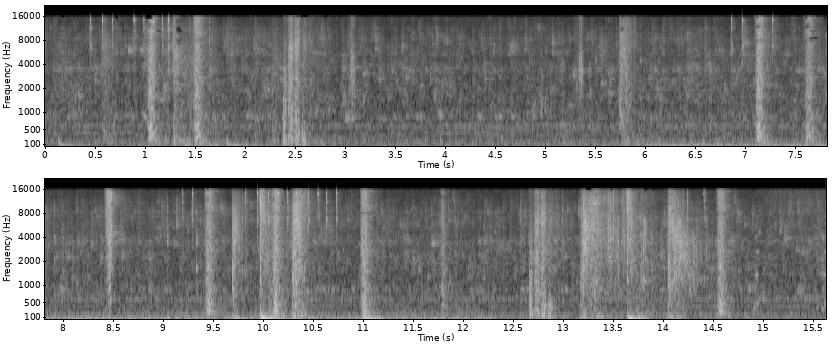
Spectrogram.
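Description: Sword slashes whoosh and hit with sharp thuds.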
